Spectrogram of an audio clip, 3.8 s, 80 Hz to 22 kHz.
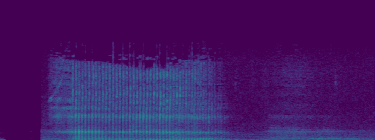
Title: Snoring compilation 79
